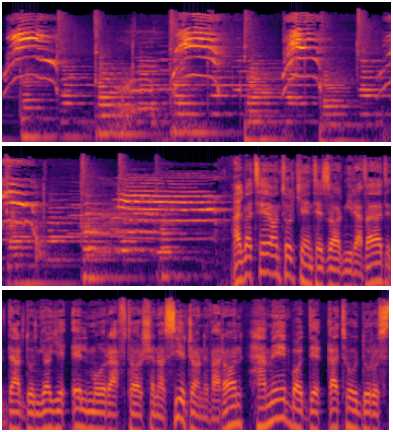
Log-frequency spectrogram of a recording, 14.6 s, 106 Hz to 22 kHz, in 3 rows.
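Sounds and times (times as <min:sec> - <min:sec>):
cat meowing: 0:00.0 - 0:00.8, 0:01.5 - 0:02.9, 0:03.5 - 0:04.1, 0:04.7 - 0:07.8
speech: 0:00.1 - 0:01.4, 0:07.8 - 0:14.5.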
